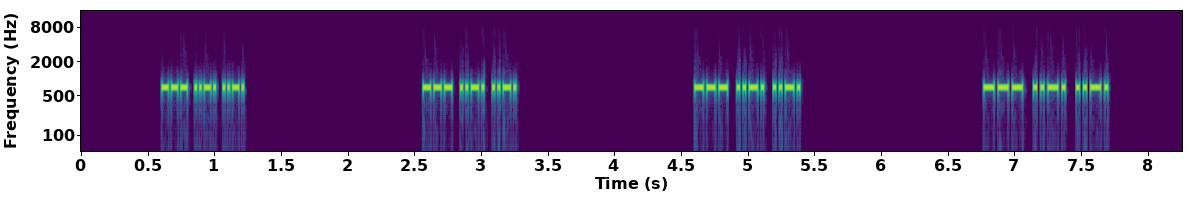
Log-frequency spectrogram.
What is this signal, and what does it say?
Morse code, heard as a keyed tone, about 58 wpm, 700 Hz. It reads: OFF OFF OFF OFF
